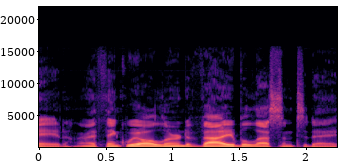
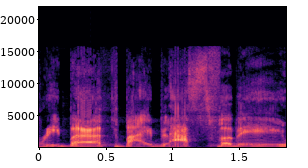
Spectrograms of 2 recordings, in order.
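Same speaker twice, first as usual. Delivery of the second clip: drawn-out cartoon villain voice; hammy arch-villain announcement; Skeletor. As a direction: proclaim the title in a harsh villain rasp. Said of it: "have to say it every time".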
